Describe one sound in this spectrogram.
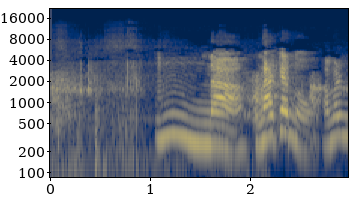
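A young woman speaks animatedly over an online call.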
